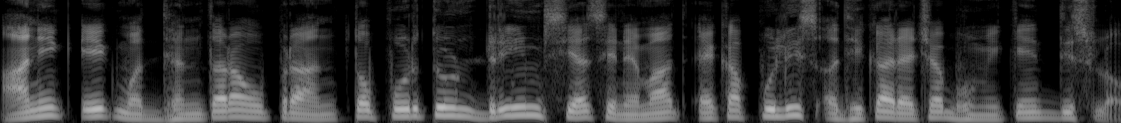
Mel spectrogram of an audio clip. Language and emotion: Goan Konkani, neutral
